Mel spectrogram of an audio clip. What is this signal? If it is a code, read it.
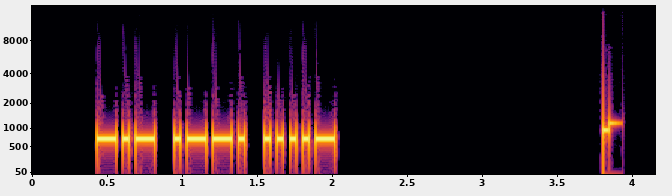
Morse code, heard as a keyed tone, about 28 wpm, 700 Hz. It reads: KP4
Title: USA Call Sign Prefixes - 28wpm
